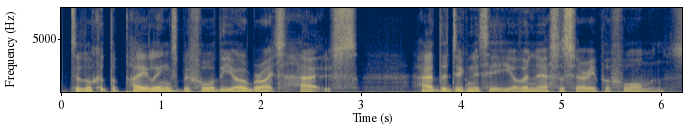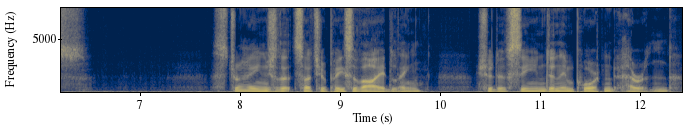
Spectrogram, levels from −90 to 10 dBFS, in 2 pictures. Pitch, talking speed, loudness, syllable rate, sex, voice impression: 95 Hz, 140 wpm, -18 LUFS, 5.0 syllables/s, male, masculine, very adult-like, slightly thick, sincere, calm, slightly wild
